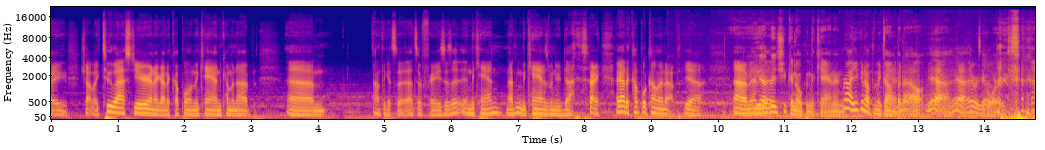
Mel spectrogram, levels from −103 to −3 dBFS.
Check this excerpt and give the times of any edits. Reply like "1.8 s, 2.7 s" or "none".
none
